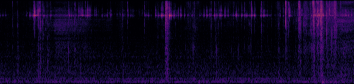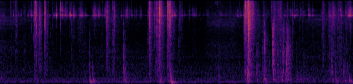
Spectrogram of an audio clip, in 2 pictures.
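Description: Small bell on a Russian Blue kitten's collar jingling on and off as the kitten pounces and bats at a feather wand toy, with scattered light knocks and rustles; the loudest knocks come about two thirds of the way in and again near the end.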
